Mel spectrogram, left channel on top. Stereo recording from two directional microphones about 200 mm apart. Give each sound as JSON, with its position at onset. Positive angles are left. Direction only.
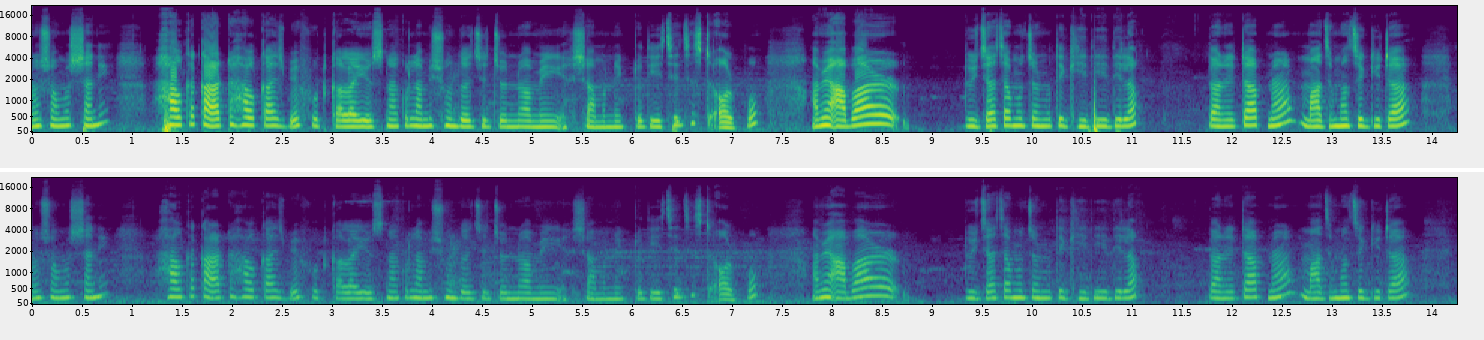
{"t": 0.0, "sound": "a woman's voice", "side_deg": 35}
